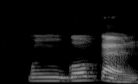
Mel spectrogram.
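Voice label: "menggolkan", Malay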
